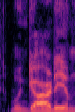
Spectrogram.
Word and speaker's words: Wingardium: A video shows her recording the audiobook saying it's leviosa but with the wingardium the gar is long and pronounced.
